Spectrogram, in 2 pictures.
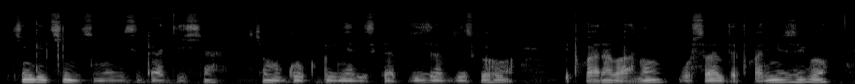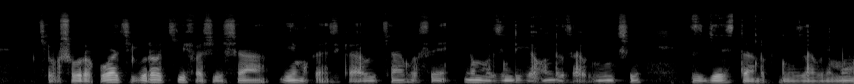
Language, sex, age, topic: Kinyarwanda, male, 25-35, finance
